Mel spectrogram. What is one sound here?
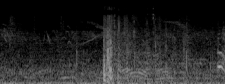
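Feet land with a heavy thud on stone.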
